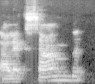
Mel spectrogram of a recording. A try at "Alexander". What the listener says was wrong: and you just do the R alone. Yes, close to that. But the R need to be down. The R need to be really smallly audible.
